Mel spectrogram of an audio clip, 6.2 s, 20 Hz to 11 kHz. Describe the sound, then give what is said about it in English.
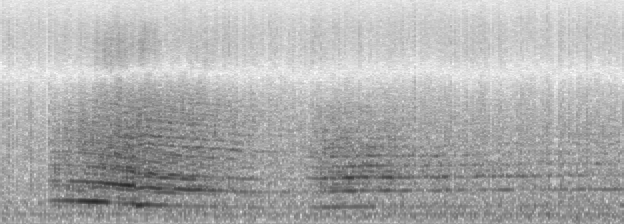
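Race cars at the Corporatopolis 500 roaring past: two engine passes, each swelling louder and sliding lower in pitch, over a steady wash of background noise. “Good afternoon, race fans. We're here for the 42nd annual running of the Corporatopolis 500. The top names in racing are here, and it promises to be a day of swift excitement.”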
